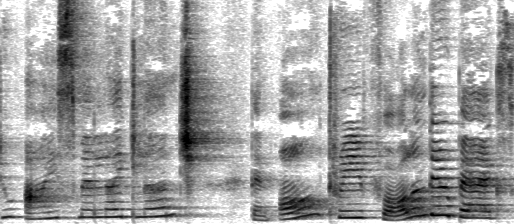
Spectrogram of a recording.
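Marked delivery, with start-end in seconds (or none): 0.0-2.0 sweet as sugarcane, honeyed, syrupy voice. Reading a story aloud, a skunk teasing an alligator: sugarcane voice. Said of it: "asks in a sugarcane voice".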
